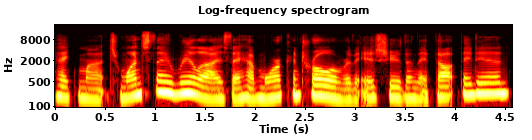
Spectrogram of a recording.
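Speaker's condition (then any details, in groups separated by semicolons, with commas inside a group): Cleft palate; communication disorder, helped by speaking with intent and more effort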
